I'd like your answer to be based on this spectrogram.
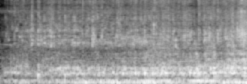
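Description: Water pours steadily from a hose or can onto string bean (sitaw) plants in a home garden, a continuous splashing gush close by with no talking.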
